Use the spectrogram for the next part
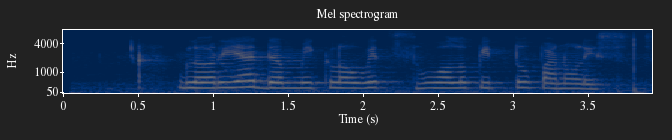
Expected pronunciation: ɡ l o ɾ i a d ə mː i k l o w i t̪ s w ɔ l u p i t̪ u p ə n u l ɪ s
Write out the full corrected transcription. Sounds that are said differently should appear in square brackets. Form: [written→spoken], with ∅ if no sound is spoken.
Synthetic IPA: ɡ l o ɾ i a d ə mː i k l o w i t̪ s w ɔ l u p i t̪ u p [ə→a] n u l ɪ s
